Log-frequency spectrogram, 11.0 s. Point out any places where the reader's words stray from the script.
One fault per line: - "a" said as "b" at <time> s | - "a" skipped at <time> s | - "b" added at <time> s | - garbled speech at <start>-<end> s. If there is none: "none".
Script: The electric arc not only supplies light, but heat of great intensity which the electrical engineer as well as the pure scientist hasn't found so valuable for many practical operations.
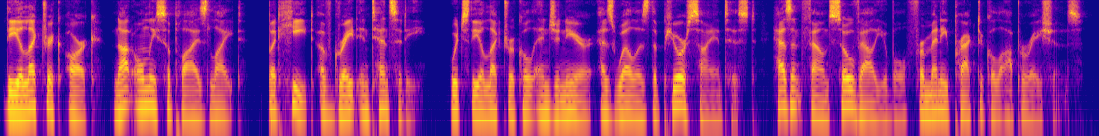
none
